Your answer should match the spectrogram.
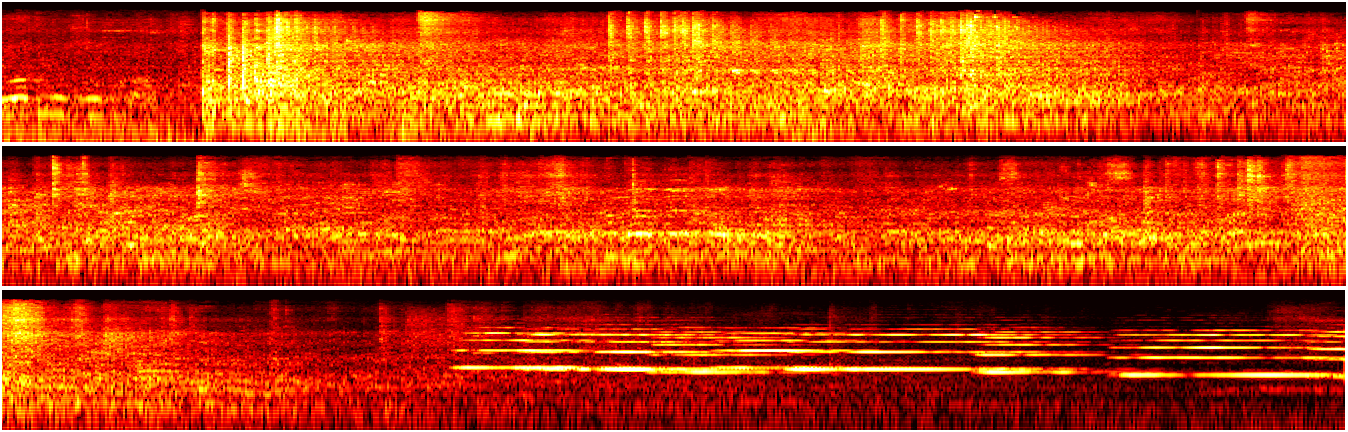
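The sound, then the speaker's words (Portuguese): Busy clatter of dishes and cutlery in the university cafeteria (RU) of URGS rattles continuously over a steady murmur of many voices, closing with a few bright, ringing clinks. “Ouvimos aí as piscinas da Exefid, as conversas de corredor e o RU”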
